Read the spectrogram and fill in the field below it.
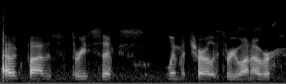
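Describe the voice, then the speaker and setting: A man speaks over a helmet radio in clipped military procedure. He rattles it off very fast in an even tone, with clear noise and clicks on the net. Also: mid-range voice, muffled recording. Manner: clipped, formal radio phrasing. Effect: helmet radio transmission. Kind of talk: military radio procedure role-play in a game.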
